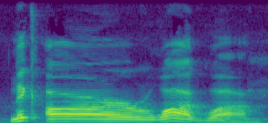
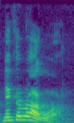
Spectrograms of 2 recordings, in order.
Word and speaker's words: Nicaragua: I do now I've always liked spaghetti models Nick r wagwa all right we got a nick nick there you go Nicaragua Nicaragua everybody say it together Shelley of course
